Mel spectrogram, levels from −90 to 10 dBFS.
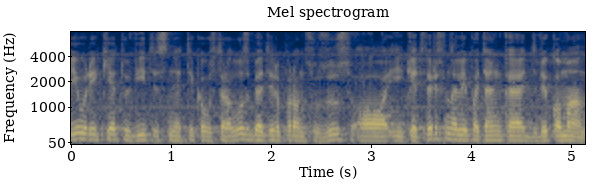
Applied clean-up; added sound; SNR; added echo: none; none; none; none.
